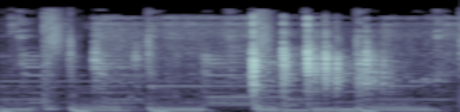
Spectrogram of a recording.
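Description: Small hard game pieces clattering on a wooden tabletop, a quick run of clicks about midway, over background music with a steady low bass.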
